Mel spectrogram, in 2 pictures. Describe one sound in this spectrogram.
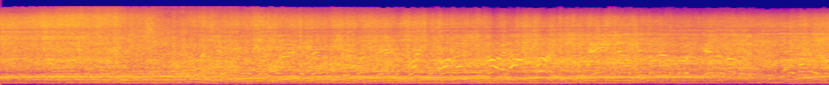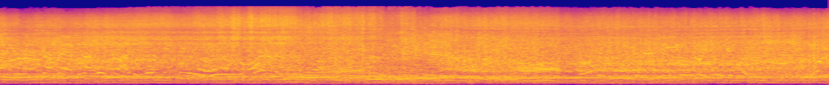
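Race car engines roar loudly and rev up and down.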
